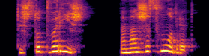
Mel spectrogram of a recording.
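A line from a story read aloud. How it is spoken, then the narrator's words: Frightened whisper. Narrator (Russian): испуганно прошептал Алоур, как благочестивая леди, которую застукали за каким-то непотребством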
